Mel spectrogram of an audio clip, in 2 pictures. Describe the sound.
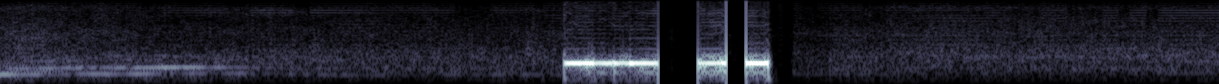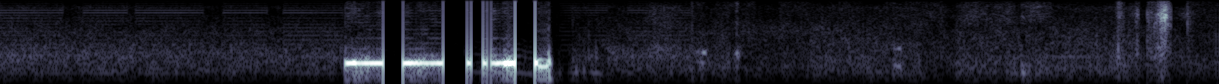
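A telephone on-hold tone plays during a call about a payroll loan: two short bursts of mid-pitched beeping, several seconds apart, with near silence between and no voices.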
